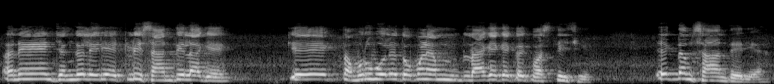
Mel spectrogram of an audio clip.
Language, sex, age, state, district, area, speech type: Gujarati, male, 60+, Gujarat, Surat, urban, spontaneous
